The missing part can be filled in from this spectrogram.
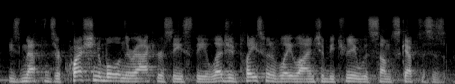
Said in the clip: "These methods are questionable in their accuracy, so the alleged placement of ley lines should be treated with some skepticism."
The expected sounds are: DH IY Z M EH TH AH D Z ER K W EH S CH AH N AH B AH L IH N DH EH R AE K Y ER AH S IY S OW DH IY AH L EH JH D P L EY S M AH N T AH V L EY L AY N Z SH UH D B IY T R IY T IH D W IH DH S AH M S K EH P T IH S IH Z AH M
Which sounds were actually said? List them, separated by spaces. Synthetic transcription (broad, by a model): DH IY Z M EH TH AH D Z ER K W EH S CH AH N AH B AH L IH N DH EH R AE K Y ER AH S IY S DH IY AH L EH JH D P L EY S M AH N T AH V L EY L AY N SH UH D B IY T R IY T IH D W IH DH S AH M S K EH P T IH S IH Z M M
